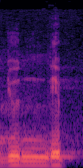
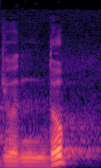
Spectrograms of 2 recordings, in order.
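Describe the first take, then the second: First: The vowel before the final b is i. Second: The vowel before the final b is u. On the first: "ada tiga wajah membacanya" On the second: "ada tiga wajah membacanya"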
